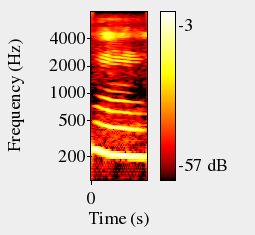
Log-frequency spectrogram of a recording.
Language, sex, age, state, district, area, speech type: Urdu, female, 18-30, Bihar, Madhubani, rural, spontaneous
